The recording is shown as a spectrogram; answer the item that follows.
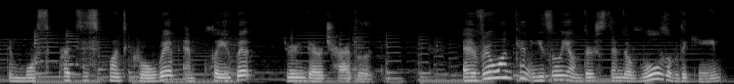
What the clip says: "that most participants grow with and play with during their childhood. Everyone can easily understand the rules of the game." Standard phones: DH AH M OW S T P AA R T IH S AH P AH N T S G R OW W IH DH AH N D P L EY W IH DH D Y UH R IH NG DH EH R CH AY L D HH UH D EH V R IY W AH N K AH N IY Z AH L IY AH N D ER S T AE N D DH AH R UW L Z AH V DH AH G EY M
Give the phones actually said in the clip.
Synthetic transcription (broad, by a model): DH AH M OW S T P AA R T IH S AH P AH N T G R OW W IH DH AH N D P L EY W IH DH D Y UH R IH NG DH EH R CH AY L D HH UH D EH V R IY W AH N K AH N IY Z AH L IY AH N D ER S T AE N D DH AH R UW L Z AH V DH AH G EY M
